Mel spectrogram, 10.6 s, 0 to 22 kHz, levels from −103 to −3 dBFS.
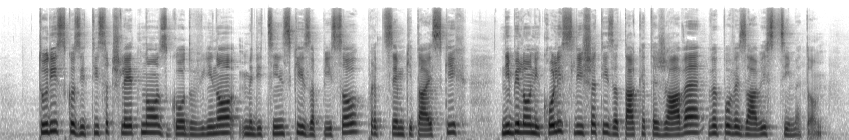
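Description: Listening through the speech recording, nothing technical stood out at any point.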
